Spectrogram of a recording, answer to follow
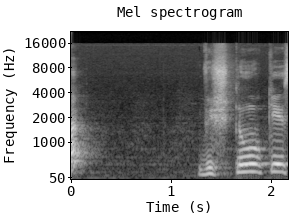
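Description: A man speaking into a close microphone, breaking off for about a second before carrying on.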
